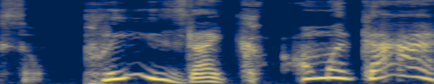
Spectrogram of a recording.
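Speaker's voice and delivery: very high, drawn-out begging. Retelling pleading with wife: imitating own louder pleading. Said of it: "my voice was a little bit louder".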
